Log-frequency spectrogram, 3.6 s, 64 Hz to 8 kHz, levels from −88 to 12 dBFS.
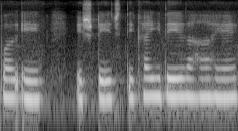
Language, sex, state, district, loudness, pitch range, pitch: Hindi, female, Maharashtra, Gondia, -13 LUFS, 205-220 Hz, 215 Hz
